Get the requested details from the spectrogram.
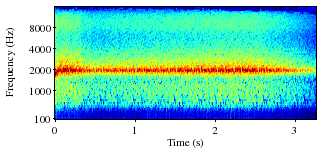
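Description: The inhaling sound effect of the video game character Kirby: a loud, steady, airy whoosh with a bright whistling tone running through it, held for about three seconds before tapering slightly. No one speaks.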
